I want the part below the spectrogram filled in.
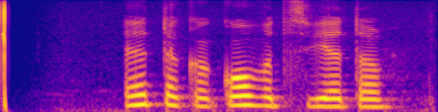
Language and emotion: Russian, neutral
